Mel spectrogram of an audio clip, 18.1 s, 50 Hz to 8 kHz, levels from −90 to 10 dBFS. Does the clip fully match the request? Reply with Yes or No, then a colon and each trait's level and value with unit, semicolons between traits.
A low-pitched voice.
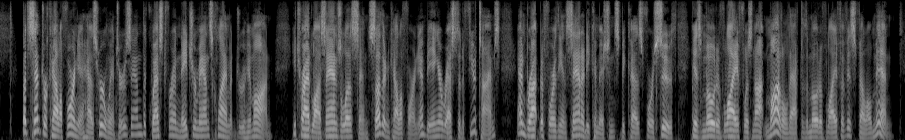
Yes: low, 130 Hz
